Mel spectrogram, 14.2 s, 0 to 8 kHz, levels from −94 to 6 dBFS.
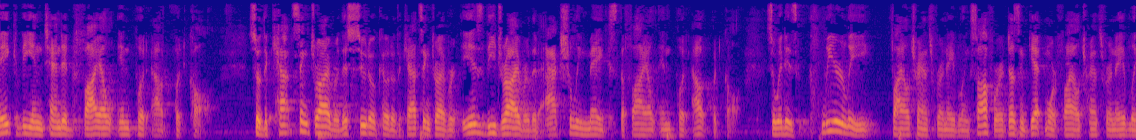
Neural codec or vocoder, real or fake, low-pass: none; real; 7.2 kHz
